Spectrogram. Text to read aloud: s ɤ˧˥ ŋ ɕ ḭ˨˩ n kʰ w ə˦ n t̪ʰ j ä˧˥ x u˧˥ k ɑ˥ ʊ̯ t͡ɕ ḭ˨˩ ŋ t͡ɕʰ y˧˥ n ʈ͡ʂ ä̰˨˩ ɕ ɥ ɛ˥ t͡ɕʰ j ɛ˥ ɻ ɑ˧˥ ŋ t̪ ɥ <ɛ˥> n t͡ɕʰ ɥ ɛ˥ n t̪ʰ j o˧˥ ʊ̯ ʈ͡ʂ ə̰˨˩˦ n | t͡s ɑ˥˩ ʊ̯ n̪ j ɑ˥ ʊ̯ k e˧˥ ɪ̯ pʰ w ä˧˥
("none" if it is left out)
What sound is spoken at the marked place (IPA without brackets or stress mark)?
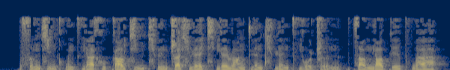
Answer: ɛ˥˩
